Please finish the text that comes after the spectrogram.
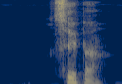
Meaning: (adjective) 1. Of excellent quality, superfine 2. Better than average, better than usual; wonderful; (adverb) 1. Very; extremely (used like the prefix super-) 2. Absolutely; utterly
- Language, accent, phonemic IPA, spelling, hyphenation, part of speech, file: English, Australia, /ˈsʉːpə/, super, su‧per, adjective / adverb / noun / verb, En-au-super.ogg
